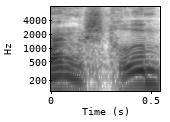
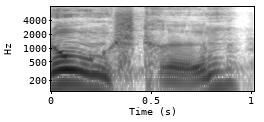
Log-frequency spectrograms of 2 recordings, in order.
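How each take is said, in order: First: The first vowel is pronounced like 'a'. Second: The first vowel is pronounced like 'o'. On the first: This is the usual French pronunciation. "en français, tout le monde dit Angström" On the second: This follows the original Swedish pronunciation. "le A avec le petit rond au-dessus, ça se prononce O. Et donc normalement, on devrait dire un Ångström"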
